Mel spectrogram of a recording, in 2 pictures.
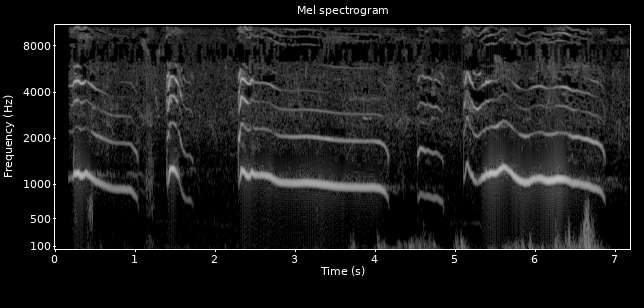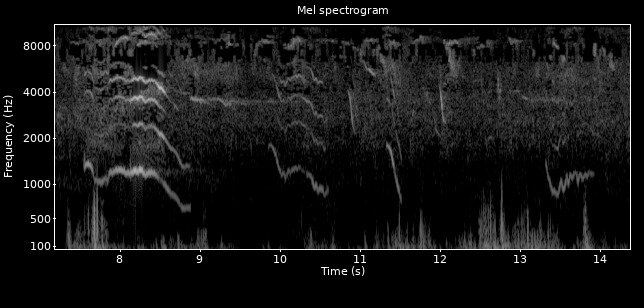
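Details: Ruby Cavalier King Charles Spaniel howling: long, drawn-out wavering wails with rich harmonics, several held for a second or more, broken by shorter yelping calls and rustling; a person exclaims right after.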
